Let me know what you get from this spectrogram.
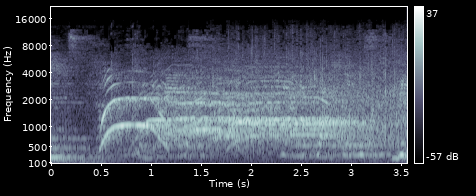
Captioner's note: cheering and applause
